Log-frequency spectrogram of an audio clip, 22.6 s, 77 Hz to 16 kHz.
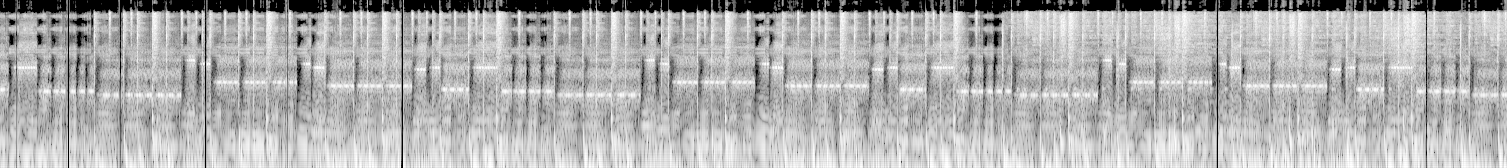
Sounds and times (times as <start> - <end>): Dubstep: 0.0 - 22.6.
